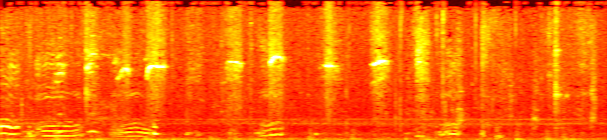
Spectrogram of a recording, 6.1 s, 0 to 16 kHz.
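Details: Female puppy, 30 days old, giving a few thin wavering whines and squeaks early on, then quieter scattered whimpers over a low rumbling background.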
